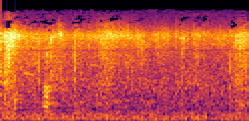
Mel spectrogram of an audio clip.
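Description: Outdoor ambience with indistinct background voices.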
